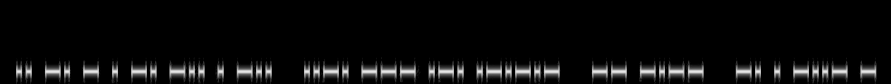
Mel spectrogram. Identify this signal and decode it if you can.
Morse code, heard as a keyed tone, about 25 wpm, 600 Hz. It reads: INTENDED FOR. MY NEXT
